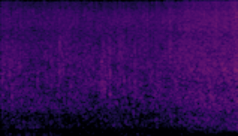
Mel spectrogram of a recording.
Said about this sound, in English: I sit down, close my eyes, and listen. Waves crashing against the rocks, small pebbles rustling down the beach in the withdrawing water.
